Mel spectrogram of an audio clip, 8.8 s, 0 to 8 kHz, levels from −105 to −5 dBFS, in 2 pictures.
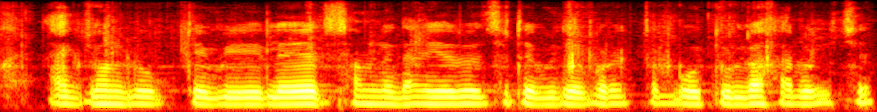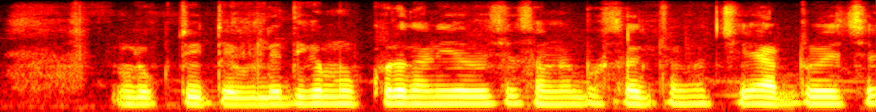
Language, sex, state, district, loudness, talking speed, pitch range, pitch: Bengali, male, West Bengal, Paschim Medinipur, -18 LUFS, 185 wpm, 140-150 Hz, 145 Hz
